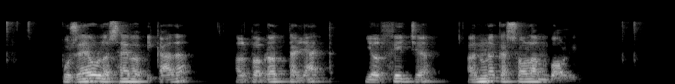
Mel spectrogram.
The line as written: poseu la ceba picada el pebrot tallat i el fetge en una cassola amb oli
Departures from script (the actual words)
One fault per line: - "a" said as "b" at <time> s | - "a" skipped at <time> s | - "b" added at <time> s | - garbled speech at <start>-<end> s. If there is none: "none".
none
